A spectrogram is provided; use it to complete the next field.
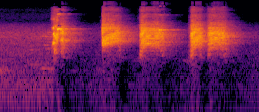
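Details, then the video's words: Black francolin giving a harsh, scratchy call of four or five rasping notes, the last two joined together, spaced about half a second apart. "Kala Teetar ki Awaz"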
